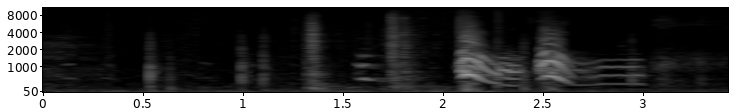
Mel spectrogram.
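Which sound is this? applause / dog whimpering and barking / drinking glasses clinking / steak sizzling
dog whimpering and barking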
